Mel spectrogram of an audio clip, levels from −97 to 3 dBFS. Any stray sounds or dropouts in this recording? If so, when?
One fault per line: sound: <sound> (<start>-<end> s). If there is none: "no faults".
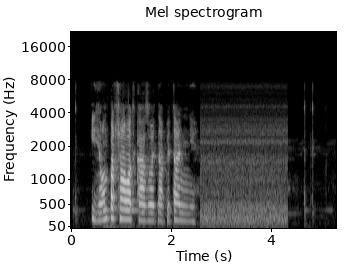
no faults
